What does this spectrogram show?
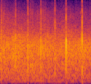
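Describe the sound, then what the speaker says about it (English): A game show audience claps in a brief, dense burst of steady applause, loud and close, with no talking over it. "So please, round of applause."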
